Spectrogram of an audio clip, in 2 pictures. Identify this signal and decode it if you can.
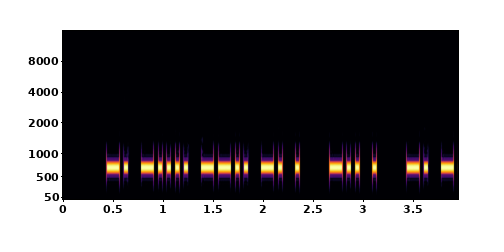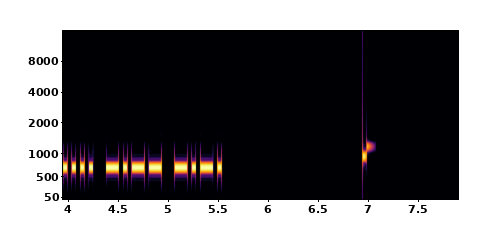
Morse code, heard as a keyed tone, about 28 wpm, 700 Hz. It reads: N6ZNE DE N6YC
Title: USA Callsign DE Callsign 28wpm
